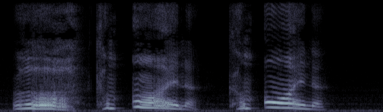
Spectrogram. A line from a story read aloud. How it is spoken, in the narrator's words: Kotsky growled furiously and said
